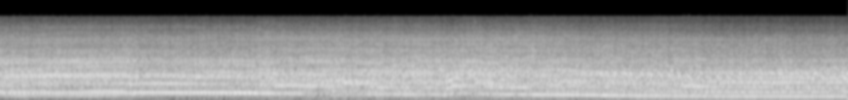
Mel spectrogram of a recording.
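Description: Racing motorcycle engines roar loudly at high speed, their pitch slowly falling.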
